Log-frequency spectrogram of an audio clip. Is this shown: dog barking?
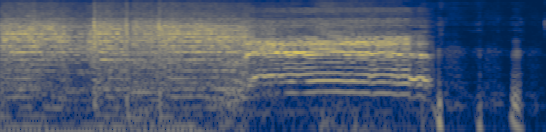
no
